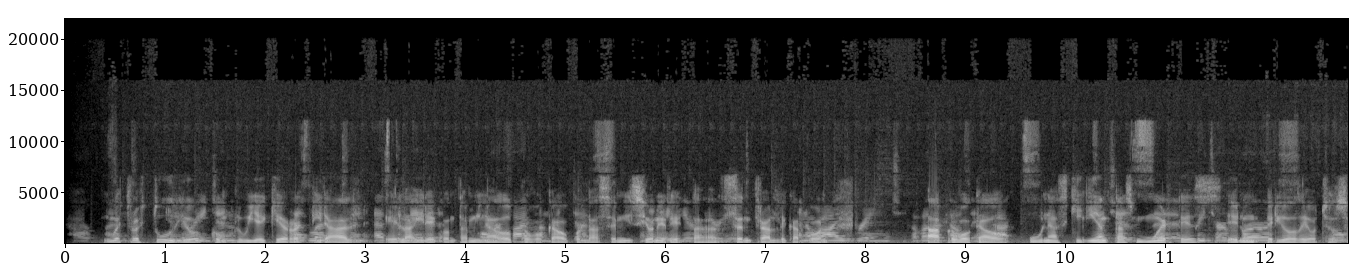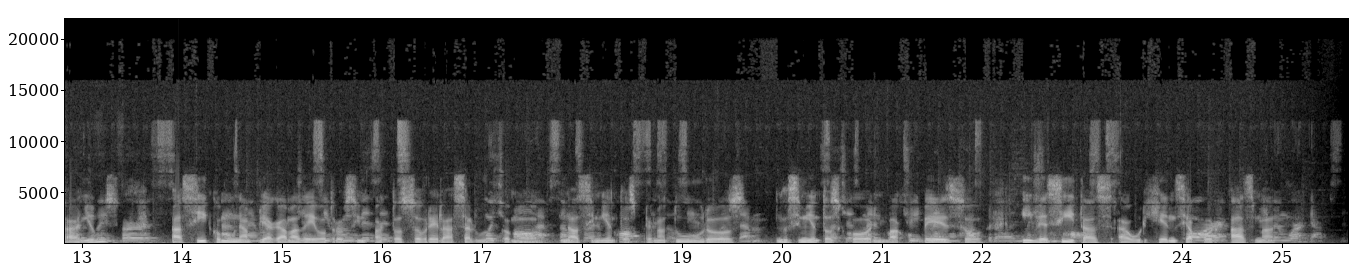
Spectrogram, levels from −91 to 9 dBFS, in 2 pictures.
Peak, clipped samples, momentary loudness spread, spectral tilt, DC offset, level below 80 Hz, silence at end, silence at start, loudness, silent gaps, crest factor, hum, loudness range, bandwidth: 0 dBFS; under 0.1%; 7 LU; -5.5 dB/octave; under 0.1%; -42 dBFS; 0.25 s; 0.1 s; -19 LUFS; none; 18 dB; none; 2 LU; 20 kHz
